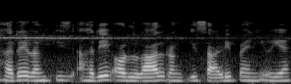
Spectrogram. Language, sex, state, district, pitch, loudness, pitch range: Hindi, female, Bihar, Muzaffarpur, 180 Hz, -22 LUFS, 175-185 Hz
